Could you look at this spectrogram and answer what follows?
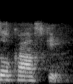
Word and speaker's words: Tolkowsky: a good one too so tell us how is your last name pronounced it is pronounced Tolkowsky there we go for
